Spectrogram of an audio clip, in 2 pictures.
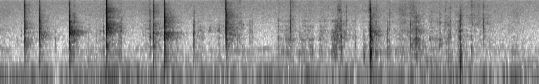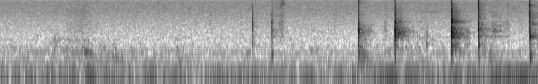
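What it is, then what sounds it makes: Cardboard soap box. Long nails tap quickly on the side panel and flap of a small cardboard soap box with a bar of soap inside. The taps are short, dry, bright clicks that die away instantly, coming in a fast cluster, then a quieter stretch of faint scratching and rustling, then a few more taps at the end.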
